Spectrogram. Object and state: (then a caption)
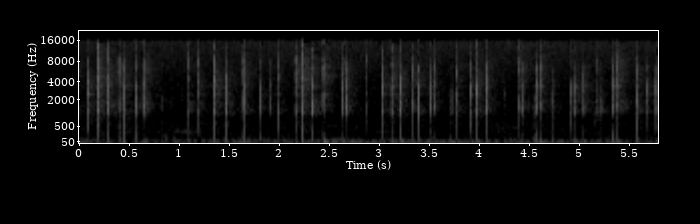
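Plastic moon lamp. A glowing, hand-span-sized spherical moon lamp with a textured plastic shell is held in both hands and scratched with long nails. The result is a quiet, steady run of short, dry, bright scratching ticks, each dying away almost instantly, over a faint low hum.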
